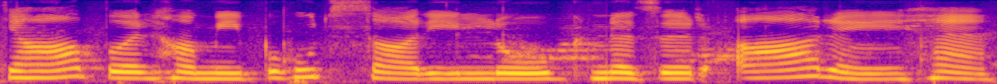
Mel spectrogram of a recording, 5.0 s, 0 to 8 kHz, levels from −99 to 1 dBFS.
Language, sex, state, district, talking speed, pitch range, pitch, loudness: Hindi, female, Punjab, Fazilka, 120 wpm, 200-235 Hz, 215 Hz, -11 LUFS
